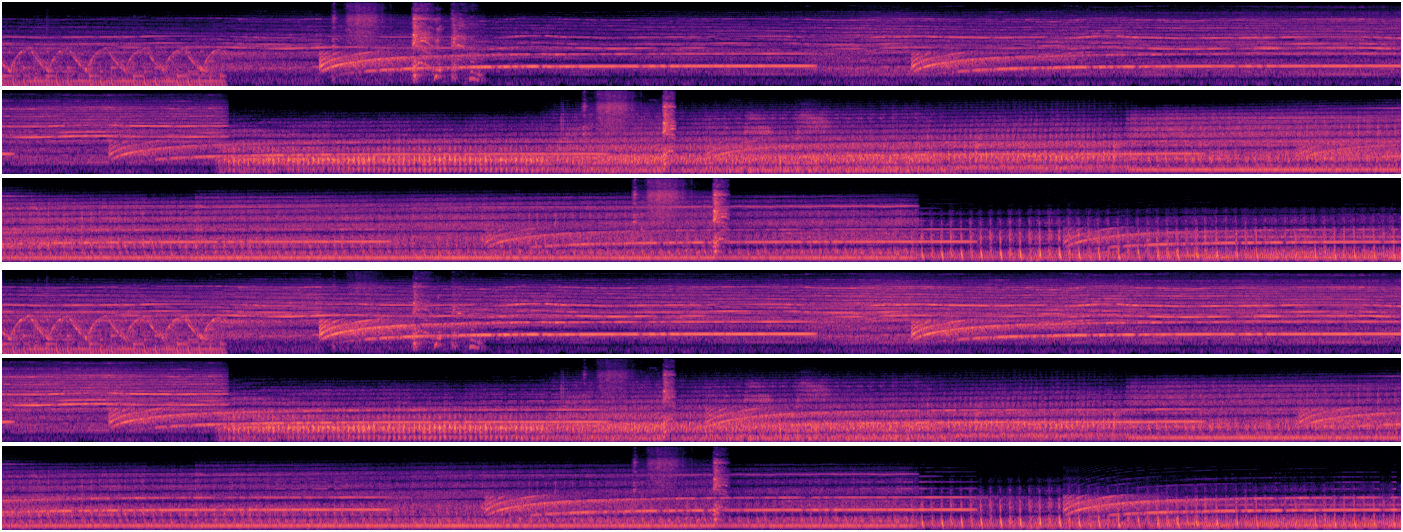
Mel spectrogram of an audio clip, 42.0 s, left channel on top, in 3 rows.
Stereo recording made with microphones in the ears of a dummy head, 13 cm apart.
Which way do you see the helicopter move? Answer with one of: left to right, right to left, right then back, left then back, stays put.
right to left.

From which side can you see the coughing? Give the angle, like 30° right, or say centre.
40° left.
